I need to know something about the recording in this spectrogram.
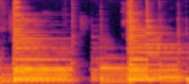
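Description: Acoustic guitar strumming chords: two strums about a second and a half apart, each left to ring, with a brief drop-off between them.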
